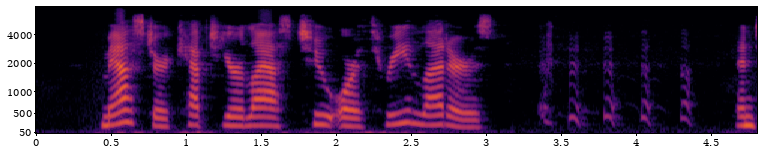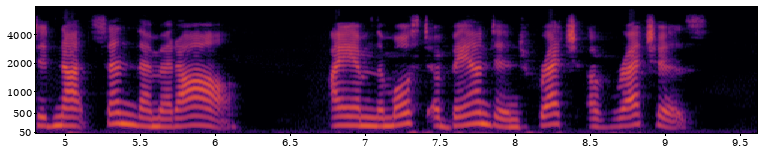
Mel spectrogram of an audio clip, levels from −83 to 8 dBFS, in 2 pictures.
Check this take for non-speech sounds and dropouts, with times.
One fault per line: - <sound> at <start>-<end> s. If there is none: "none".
- laugh at 3.3-4.4 s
